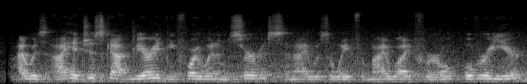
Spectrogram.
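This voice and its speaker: Very fast, flat, monotone speech in an American accent, with audible room echo and noticeable background noise. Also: man. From US. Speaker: Vietnam War veteran. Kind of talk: interview testimony.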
